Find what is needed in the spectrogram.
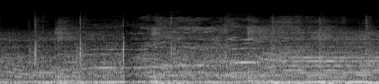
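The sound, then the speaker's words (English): A live rock concert crowd roars steadily and loudly, with a deep low rumble underneath and a few sharp claps or shouts cutting through the din. “Now, if all of you can hear that, they are it is a fantastic rock show.”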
